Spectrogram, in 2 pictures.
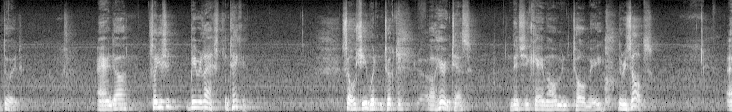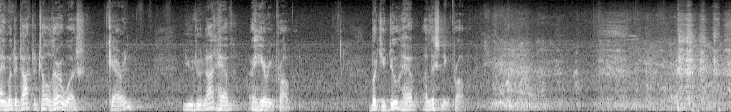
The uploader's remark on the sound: In this podcast, recorded at the 2008 International Achievement Summit in Kailua-Kona, Hawaii.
